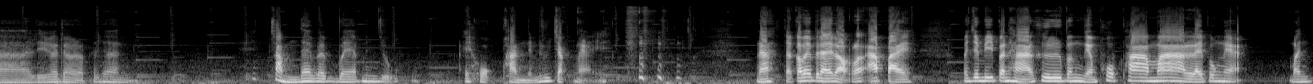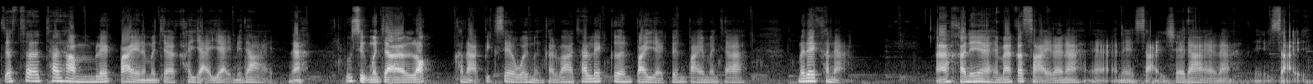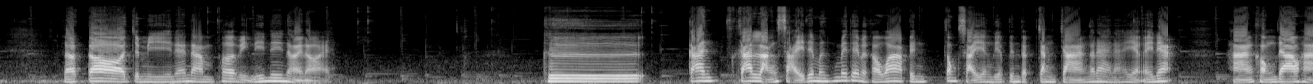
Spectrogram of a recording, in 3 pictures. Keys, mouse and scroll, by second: 4.6-5.6 drag, 6.2-9.4 drag, 10.1 middle click, 10.7 middle click, 11.0 scroll up 2, 11.7 scroll up 2, 12.6 scroll down 2, 13.4 scroll up 2, 16.1 scroll down 2, 16.3-16.7 scroll up 4, 18.1-19.0 scroll down 2, 19.0 scroll down 1, 19.5 scroll down 1, 20.1-21.7 scroll down 1, 22.9-24.8 drag, 28.2 click, 29.7 click, 31.0-31.7 middle drag, 32.5 click.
